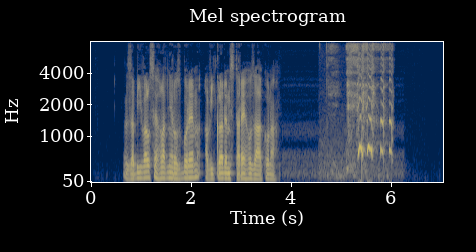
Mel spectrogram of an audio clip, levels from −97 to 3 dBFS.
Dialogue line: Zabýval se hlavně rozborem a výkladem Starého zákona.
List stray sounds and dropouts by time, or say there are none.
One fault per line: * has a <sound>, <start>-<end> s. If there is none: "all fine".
* has a laugh, 4.6-6.1 s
